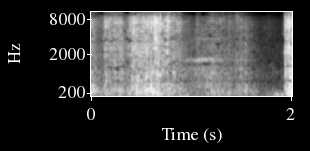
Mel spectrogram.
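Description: Plastic bags rustling and crinkling as they are handled and searched through, busiest in the first second and then dying away.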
